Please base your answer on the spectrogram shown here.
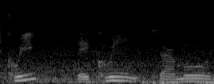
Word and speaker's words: KWI: KWI des initiales, ça se prononce Kui, et Kui c'est un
